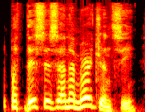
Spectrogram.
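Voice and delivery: high, loud exasperated protest. Acted. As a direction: push back hard. Nordquist exasperated at bureaucrat.

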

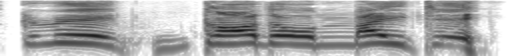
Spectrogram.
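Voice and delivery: high, strained wheeze, drawn out slowly; wheezing. Acted. Drinker with tears in his eyes after coughing, wheezing. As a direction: choke it out loudly after a coughing fit. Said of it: "he wheezed".

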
